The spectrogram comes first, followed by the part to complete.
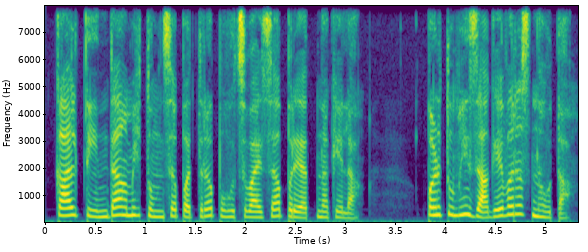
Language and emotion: Marathi, sad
